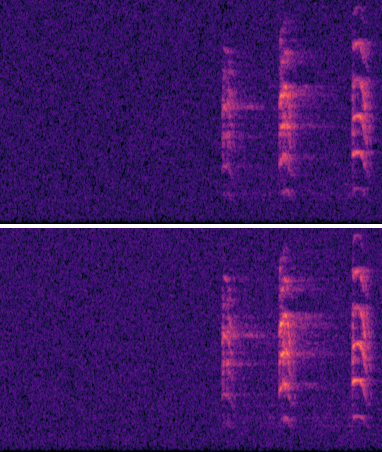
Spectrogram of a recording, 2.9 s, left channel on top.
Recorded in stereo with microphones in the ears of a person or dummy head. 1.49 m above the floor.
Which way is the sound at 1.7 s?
15° right (ahead or behind).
